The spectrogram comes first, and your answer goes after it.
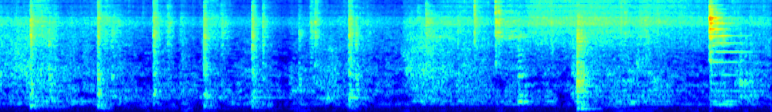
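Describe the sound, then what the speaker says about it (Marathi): Fresh and dry grated coconut roasts in a pan, with repeated scraping stirs and a soft dry sizzle. The strokes are fairly close and irregular, with no talk. "हे ओलं खोबरं आणि सुकं खोबरं मी भाजून घेते"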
